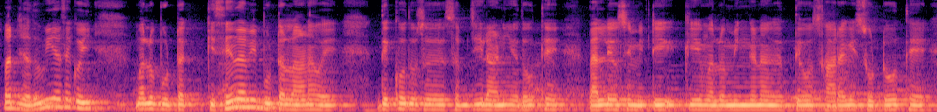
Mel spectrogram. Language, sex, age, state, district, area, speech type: Dogri, male, 18-30, Jammu and Kashmir, Udhampur, rural, spontaneous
